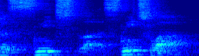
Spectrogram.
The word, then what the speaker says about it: šnicla: in a video before a snit that's how they say it in Serbian we would call it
